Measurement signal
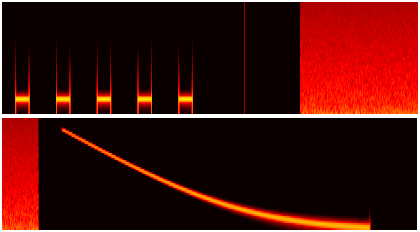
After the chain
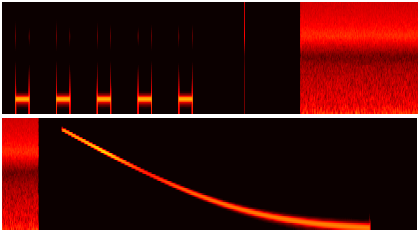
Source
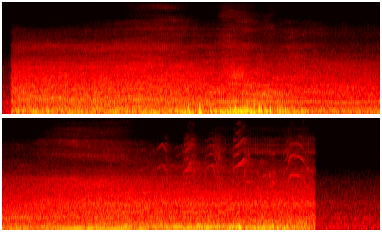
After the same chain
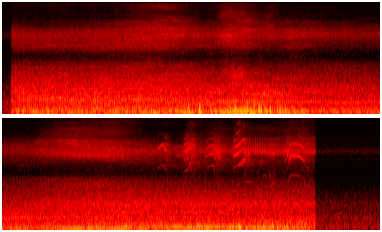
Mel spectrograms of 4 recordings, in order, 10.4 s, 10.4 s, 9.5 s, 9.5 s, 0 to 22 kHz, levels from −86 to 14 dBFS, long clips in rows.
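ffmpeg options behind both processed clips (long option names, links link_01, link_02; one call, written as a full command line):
ffmpeg -i in.wav -af "highshelf=frequency=5000:width_type=q:width=3:gain=13.5,volume=-8dB" out.wav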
